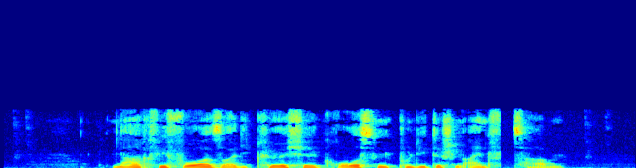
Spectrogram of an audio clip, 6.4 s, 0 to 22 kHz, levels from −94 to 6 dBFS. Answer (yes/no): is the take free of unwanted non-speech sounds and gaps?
no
